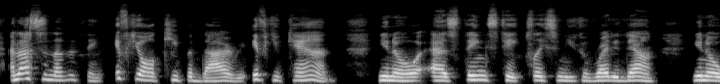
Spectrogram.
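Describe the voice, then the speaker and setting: A woman speaks straight to her viewers in a loose, chatty way and laughs easily. Her voice sits low and a little hoarse. The sound is close and dry, with no room around it. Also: a little mellow, no echo. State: voice getting sore and hoarse. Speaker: channel host sharing her brain injury experience. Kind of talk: casual talk to camera.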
